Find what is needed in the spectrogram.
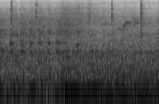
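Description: Street background: a low, steady rumble of car traffic, with a few faint light ticks.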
